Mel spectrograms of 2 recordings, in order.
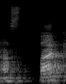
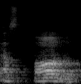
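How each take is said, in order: First: The consonant is a hard, deep k sound. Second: The consonant is a gargled, fricative gh sound. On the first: It turns the phrase into wanting to be an unbeliever. The speaker calls it wrong. "গয়নের জায়গায় কাপ উচ্চারণ করে" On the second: It asks God for forgiveness. The speaker calls it right. "গয়নের উচ্চারণ করবেন"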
